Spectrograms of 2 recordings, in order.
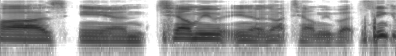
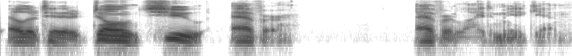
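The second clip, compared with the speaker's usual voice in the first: stern warning; 3 semitones lower, 4 dB quieter than usual. Retold or imitated. German host scolds the missionary.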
